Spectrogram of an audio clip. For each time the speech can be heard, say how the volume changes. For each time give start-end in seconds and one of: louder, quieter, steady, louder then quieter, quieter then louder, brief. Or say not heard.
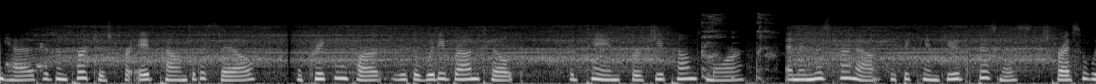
0.0-10.9 steady.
